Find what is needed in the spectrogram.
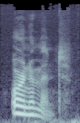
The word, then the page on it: ornament: American English; noun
